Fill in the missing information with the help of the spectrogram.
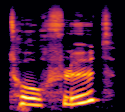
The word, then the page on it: d' Hochfluet: Bas-Rhin; Strasbourg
